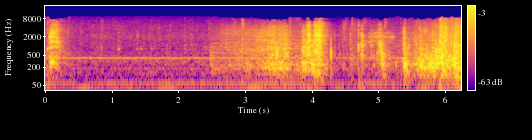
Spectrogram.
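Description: A kitchen oven being opened and a baking dish lifted out, with a knock at the start, then a quiet stretch with a faint steady hum, and then clattering and knocks as the dish is handled.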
